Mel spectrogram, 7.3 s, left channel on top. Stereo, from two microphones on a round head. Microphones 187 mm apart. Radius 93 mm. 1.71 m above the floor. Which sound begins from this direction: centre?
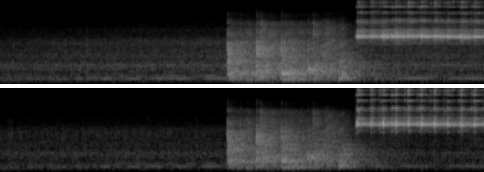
Running footsteps, at 3.4 s.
